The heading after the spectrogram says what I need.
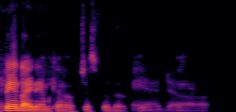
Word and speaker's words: Bandai: So, one day ago, Bandy Namako Entertainment, the ones that bring us uh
